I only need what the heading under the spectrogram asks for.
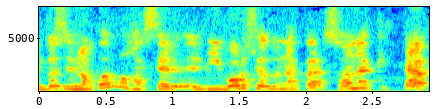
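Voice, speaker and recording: Her voice is high and animated in tone. The woman talks at a fairly quick pace. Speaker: law course teacher. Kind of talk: online lecture. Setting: live online class. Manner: fast.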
